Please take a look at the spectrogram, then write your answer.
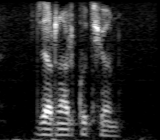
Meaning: enterprise, business, firm
- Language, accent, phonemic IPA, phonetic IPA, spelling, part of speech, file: Armenian, Eastern Armenian, /d͡zernɑɾkuˈtʰjun/, [d͡zernɑɾkut͡sʰjún], ձեռնարկություն, noun, Hy-ձեռնարկություն.ogg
